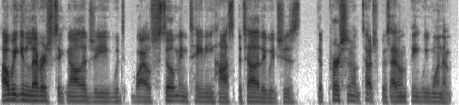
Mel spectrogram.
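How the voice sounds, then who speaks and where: A man's voice: fairly low pitch, fairly even intonation, fast, a bit bright, no room sound, studio quality. A man hosting a podcast, asking friendly, chatty questions and rambling through his own thoughts. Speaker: podcast host. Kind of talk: casual podcast interview.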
